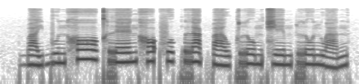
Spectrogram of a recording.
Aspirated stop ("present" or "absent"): present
